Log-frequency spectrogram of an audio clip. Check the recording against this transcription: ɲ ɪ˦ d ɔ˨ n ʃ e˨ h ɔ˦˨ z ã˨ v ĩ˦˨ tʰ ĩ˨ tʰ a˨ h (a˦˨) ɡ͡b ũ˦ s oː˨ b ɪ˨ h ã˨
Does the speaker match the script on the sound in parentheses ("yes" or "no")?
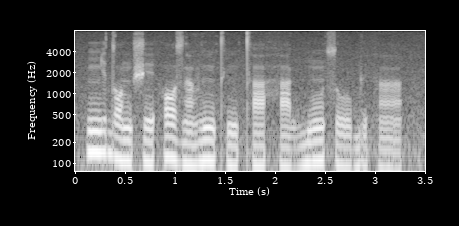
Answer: no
